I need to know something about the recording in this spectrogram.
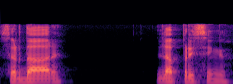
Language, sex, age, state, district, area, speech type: Punjabi, male, 18-30, Punjab, Patiala, urban, spontaneous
